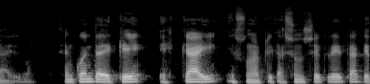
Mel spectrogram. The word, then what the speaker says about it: Sky: maravillosa donde se puede Sky, se dice Skype, no, no, no, no es Skype. Sky, SK Y, no Skype. Perdón, mi pronunciación seguramente causó alguna confusión.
